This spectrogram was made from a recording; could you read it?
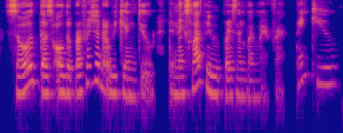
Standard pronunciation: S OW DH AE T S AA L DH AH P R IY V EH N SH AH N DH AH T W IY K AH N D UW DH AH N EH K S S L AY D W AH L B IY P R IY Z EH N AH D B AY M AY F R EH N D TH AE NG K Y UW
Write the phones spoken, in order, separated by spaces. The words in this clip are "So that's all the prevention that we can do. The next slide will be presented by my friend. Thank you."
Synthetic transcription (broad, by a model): S OW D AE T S AA L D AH P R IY F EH SH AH N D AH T W IY K AH N D UW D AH N EH K S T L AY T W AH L B IY P R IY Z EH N B AY M AY F R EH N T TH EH NG K Y UW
